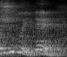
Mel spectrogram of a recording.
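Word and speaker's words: שוב: 발음은 슈브인데 이게 구약 성경에서 정말 많이 나오는 단어예요.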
